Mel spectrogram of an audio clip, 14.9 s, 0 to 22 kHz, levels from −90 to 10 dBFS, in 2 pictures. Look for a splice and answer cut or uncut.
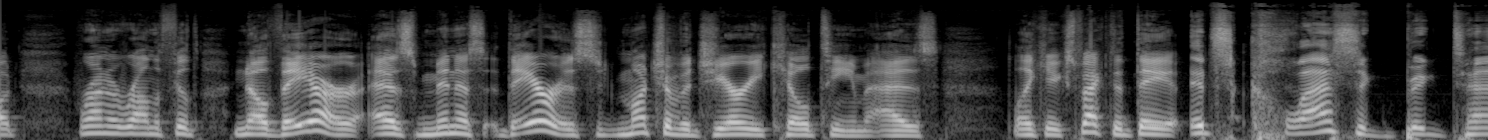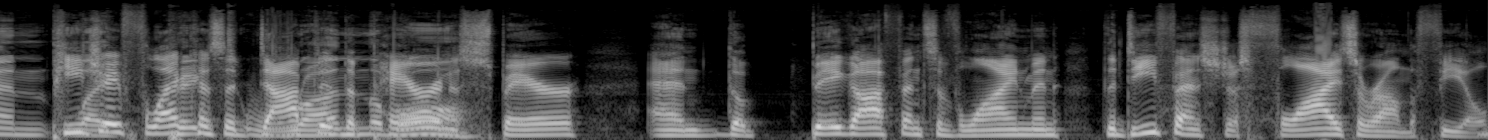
uncut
